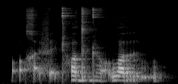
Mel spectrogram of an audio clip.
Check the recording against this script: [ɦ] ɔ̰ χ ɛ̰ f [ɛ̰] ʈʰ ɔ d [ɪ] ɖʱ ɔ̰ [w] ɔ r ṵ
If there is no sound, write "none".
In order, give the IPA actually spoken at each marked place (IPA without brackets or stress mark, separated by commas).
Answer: ʔ, ɛ̰, y, w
